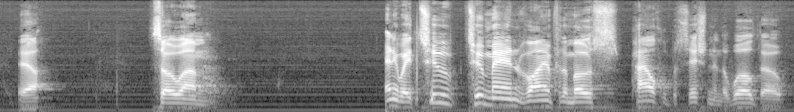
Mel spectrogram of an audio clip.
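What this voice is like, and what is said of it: British accent. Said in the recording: “I'm originally from Britain. Not from Arkansas. Okay, this is a British accent. Not Texas either.”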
